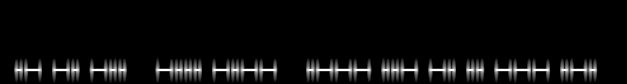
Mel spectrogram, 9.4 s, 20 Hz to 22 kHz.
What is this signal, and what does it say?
Morse code, heard as a keyed tone, about 17 wpm, 700 Hz. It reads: AND BY JUNIOR
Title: Pangram Challenge v2 - 17wpm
